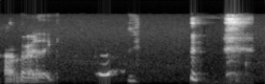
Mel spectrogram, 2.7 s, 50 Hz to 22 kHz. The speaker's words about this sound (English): Yeah, honestly, it's been like 6 years of them, so like, I'm used to it. I don't even realize that I'm hiccuping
